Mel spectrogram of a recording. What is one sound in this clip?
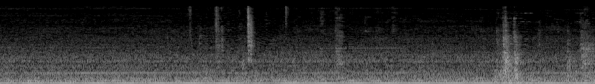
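A diesel excavator engine rumbles steadily close by.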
